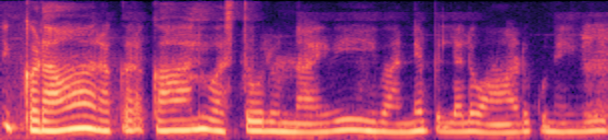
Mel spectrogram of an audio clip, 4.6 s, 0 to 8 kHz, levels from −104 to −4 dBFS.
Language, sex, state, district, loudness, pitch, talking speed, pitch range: Telugu, female, Andhra Pradesh, Chittoor, -17 LUFS, 205 Hz, 105 wpm, 190-215 Hz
